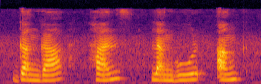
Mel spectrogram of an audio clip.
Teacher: अनुस्वार, जिसका उच्चारण करते समय ध्वनि केवल नाक से निकलती है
